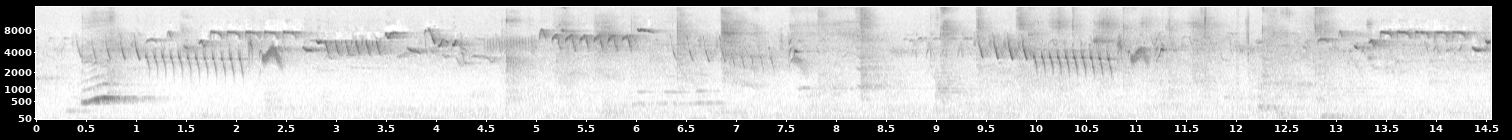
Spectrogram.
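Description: Several birds sing and chirp together in bright, rapid trills and whistles, layered and continuous over a soft outdoor background, with no talking.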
